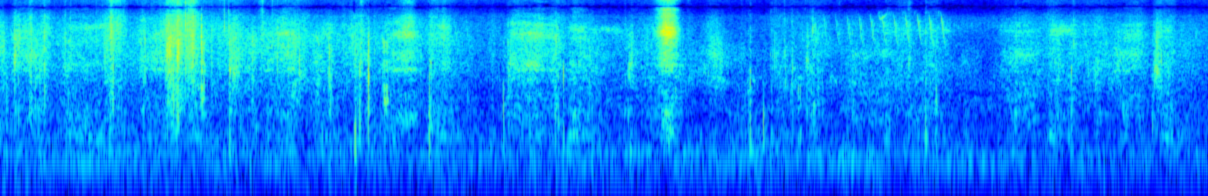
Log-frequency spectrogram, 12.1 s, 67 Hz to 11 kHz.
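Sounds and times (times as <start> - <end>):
footsteps on a trail: 0.0 - 8.3.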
